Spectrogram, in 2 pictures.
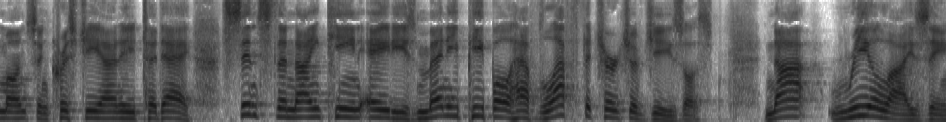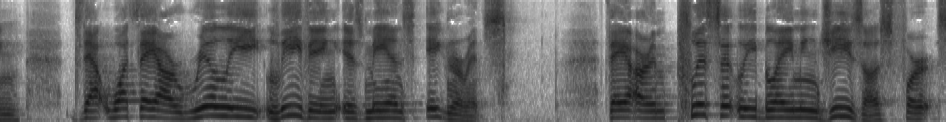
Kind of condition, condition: setting, large echoing room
